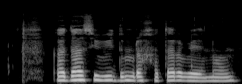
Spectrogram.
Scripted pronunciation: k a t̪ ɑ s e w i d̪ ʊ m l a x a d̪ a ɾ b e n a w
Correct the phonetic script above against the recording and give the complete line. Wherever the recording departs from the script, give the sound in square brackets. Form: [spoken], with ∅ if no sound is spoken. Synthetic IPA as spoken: k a [d̪] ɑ s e w i d̪ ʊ m [ɾ] a x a [t̪] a ɾ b e n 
